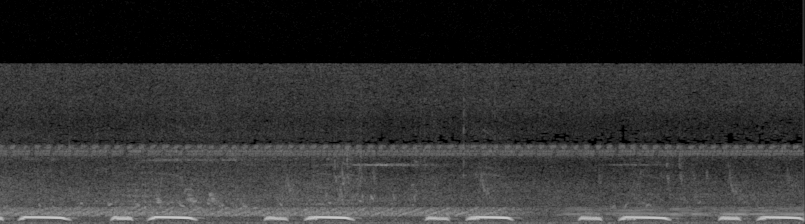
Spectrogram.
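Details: A spotted dove in forest surroundings gives repeated cooing phrases, each a brief double note leading into a drawn-out, slightly descending coo, with a steady buzzy hum in the background.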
